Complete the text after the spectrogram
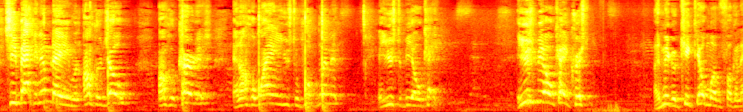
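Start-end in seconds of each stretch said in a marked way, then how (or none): none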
